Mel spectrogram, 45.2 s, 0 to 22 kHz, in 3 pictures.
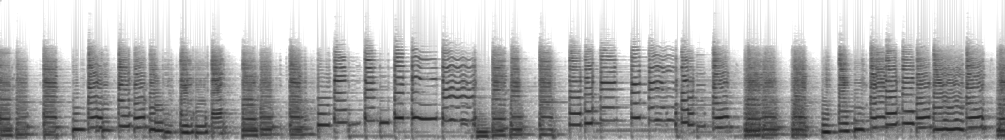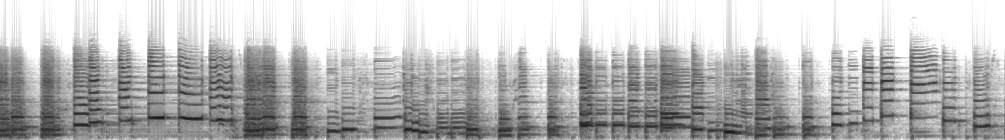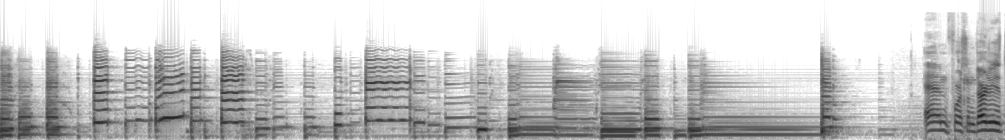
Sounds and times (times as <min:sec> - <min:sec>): Guitar: 0:00.0 - 0:45.2.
